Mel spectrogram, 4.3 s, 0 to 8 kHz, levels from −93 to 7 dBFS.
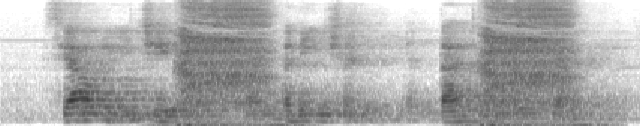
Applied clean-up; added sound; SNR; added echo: none; Breathing; -1 dB; reverberation time 1.1 s.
